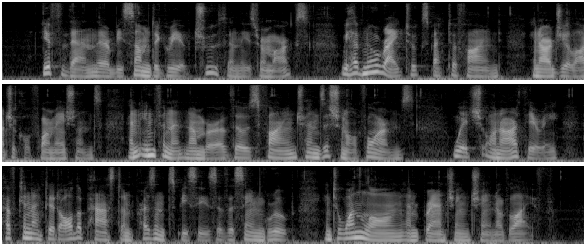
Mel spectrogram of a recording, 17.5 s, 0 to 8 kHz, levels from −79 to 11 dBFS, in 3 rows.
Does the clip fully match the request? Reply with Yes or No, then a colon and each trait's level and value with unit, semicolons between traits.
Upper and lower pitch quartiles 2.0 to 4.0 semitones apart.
No: average, 5.2 semitones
